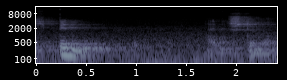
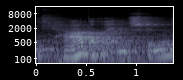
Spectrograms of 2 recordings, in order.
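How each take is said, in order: First: Bin weighted, eine Stimme dropping low and soft; stress on bin. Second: Slow, weight on habe; wrong version. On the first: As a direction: lean on bin, let eine Stimme sink. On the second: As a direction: lean on habe as the wrong reading. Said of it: "Er sagt nicht". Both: Shown as a demonstration.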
